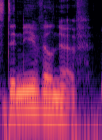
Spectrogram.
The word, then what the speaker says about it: Denis Villeneuve: Can you pronounce his last name? – It's Denis Villeneuve. – Yeah, which is not even close to how it's spelled.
